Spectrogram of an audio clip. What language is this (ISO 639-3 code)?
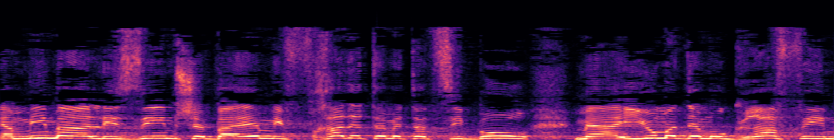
heb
